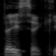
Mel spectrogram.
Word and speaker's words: Spacek: I was going to interrupt you before, with something you were saying about I can't say her name. Say her name for me. Spacek. – Spacek, yeah.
